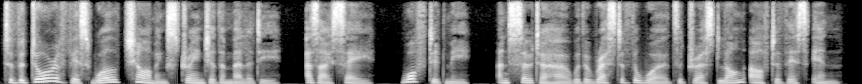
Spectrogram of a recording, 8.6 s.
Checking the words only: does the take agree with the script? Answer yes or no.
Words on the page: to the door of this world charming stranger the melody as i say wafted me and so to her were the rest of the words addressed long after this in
yes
